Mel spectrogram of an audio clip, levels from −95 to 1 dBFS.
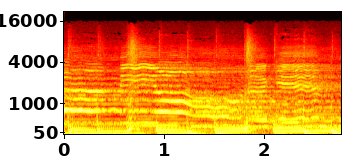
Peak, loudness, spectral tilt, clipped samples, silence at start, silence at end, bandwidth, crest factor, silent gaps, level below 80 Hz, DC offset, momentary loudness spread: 0 dBFS; -13 LUFS; -5 dB/octave; under 0.1%; 0 s; 0 s; 14 kHz; 12 dB; none; -20 dBFS; 0.2%; 4 LU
